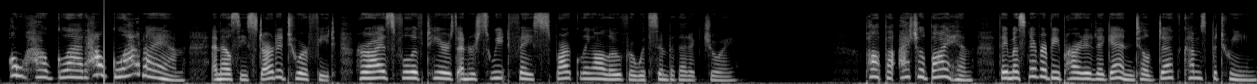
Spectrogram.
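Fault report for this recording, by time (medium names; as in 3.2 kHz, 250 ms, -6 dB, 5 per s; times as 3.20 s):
1.04 s: pop -2 dBFS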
